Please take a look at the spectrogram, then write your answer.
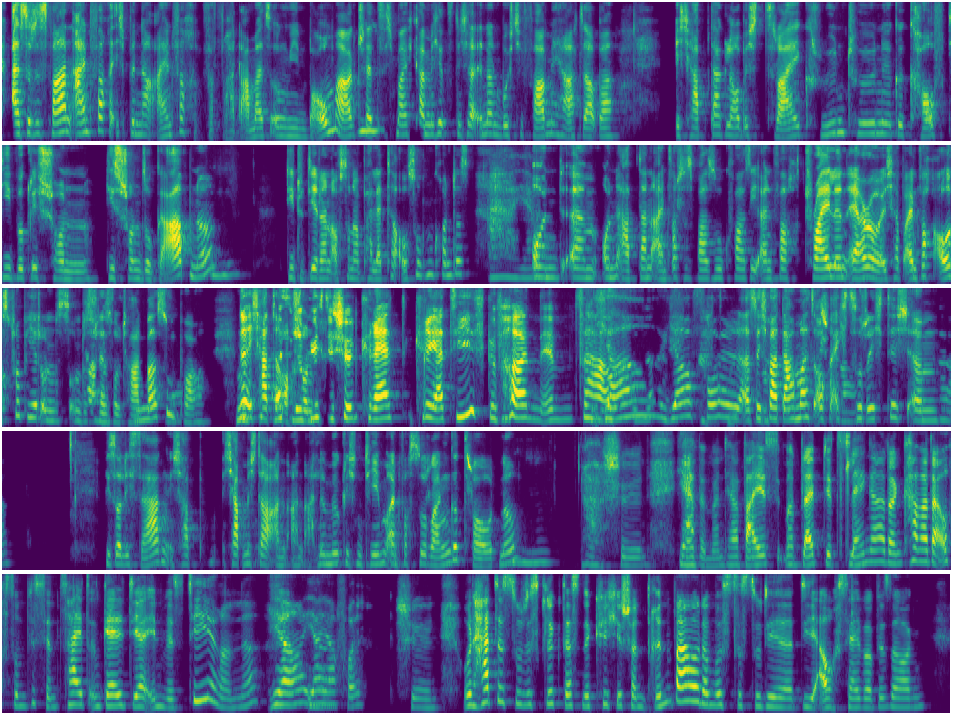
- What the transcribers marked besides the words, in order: in English: "Trial and Error"; laughing while speaking: "geworden"; tapping
- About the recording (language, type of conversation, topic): German, podcast, Wann hast du dich zum ersten Mal wirklich zu Hause gefühlt?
